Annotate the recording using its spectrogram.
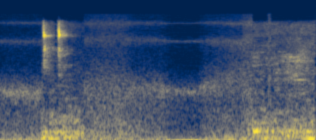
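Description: Two quick clicks close together, like a computer mouse being double-clicked, over faint room tone.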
